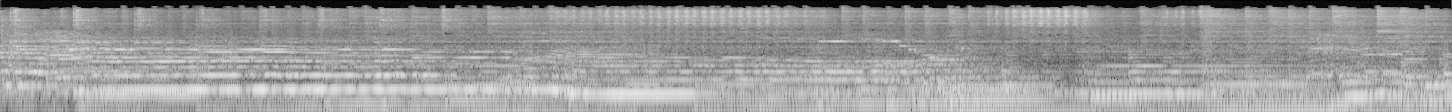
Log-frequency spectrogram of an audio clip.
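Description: A live rock band playing: electric guitars, electric bass, drums and keyboard, with held notes over a moving bass line.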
